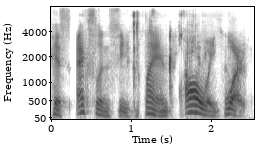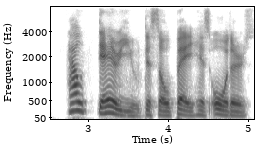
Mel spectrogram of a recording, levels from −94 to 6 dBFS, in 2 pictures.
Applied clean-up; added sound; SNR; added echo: neural mask model Resemble Enhance denoiser.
